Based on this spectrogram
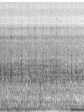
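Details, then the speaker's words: Toyota Wish, engine running at idle, hood open: rough, steady growl over the idle hum, clearly from the AC compressor; owner first heard others suspect the alternator. "Oke kap sudah terbuka dan mungkin teman-teman bisa mendengarkan suara ngorok dari prosesornya nah seperti itu temen-temen ini sangat jelas dari apa namanya dari kompresornya"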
